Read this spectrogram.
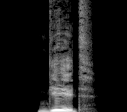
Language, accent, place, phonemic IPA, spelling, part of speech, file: German, Germany, Berlin, /ˈɡɪlt/, gilt, verb, De-gilt.ogg
- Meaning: inflection of gelten: 1. third-person singular present 2. singular imperative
